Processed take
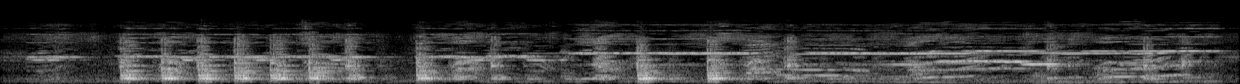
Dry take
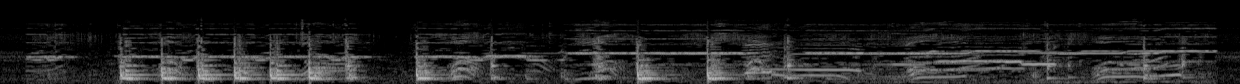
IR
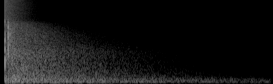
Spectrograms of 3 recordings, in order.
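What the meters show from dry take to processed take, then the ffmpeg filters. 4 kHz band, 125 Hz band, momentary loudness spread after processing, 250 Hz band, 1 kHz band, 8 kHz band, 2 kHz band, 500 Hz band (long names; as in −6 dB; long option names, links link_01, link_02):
+9.0 dB, +10.5 dB, 10 LU, +7.5 dB, +9.0 dB, +5.0 dB, +9.5 dB, +4.5 dB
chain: -filter_complex "[0:a]asplit=2[link_01][link_02];[link_02]adelay=320.7,volume=-22dB,highshelf=frequency=4000:gain=-7.22[link_03];[link_01][link_03]amix=inputs=2:normalize=0[link_04];[1:a]atrim=start_sample=2205,atrim=end_sample=3969[link_05];[link_04][link_05]afir=irnorm=-1:irlink=0,volume=-7dB"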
